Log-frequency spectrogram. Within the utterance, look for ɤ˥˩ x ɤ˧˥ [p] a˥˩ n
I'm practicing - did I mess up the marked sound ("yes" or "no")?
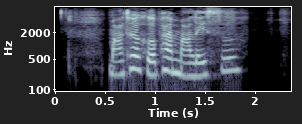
yes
